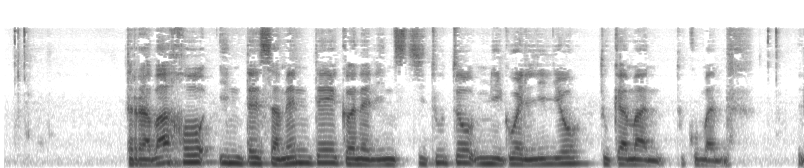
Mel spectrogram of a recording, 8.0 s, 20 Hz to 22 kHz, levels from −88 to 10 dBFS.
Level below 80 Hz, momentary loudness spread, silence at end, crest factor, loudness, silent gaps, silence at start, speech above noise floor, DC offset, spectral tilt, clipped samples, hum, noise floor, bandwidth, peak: -58 dBFS; 16 LU; 0 s; 16 dB; -17 LUFS; none; 0.25 s; 47 dB; under 0.1%; -5 dB/octave; under 0.1%; none; -64 dBFS; 11.5 kHz; -2 dBFS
